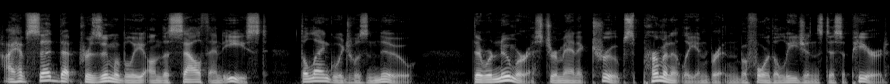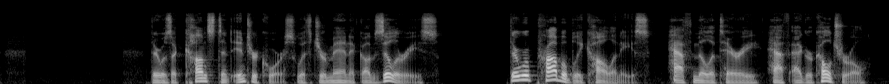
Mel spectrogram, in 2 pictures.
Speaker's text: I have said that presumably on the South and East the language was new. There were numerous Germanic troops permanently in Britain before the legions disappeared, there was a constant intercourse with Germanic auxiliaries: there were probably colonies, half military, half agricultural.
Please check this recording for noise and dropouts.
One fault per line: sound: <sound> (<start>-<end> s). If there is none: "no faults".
no faults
